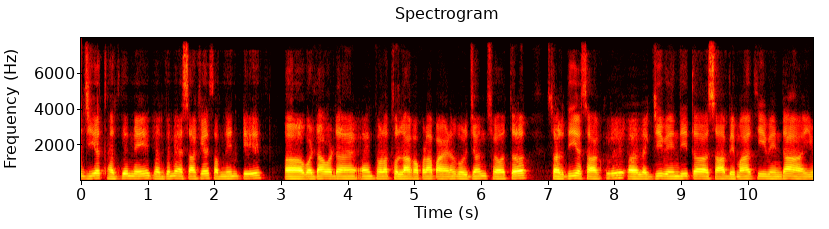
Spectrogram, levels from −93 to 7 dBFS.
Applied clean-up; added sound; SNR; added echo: neural mask model DeepFilterNet 3.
